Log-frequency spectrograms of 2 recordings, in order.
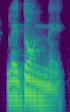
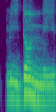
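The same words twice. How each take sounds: First: It is said in the standard Italian form. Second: It is said in the southern Judeo-Italian dialect form.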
